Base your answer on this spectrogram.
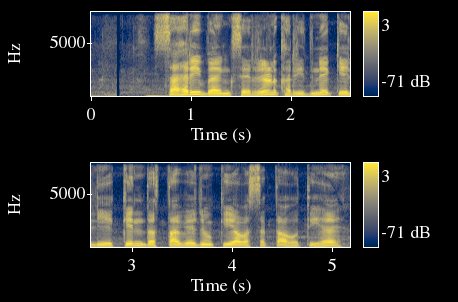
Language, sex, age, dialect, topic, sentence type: Hindi, male, 25-30, Awadhi Bundeli, banking, question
